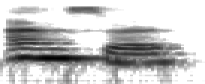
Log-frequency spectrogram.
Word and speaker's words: answer: a answer answer answer answer answer answer W is silent it's not pronounced and you can see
